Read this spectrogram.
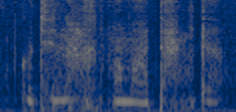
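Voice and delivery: soft secret whisper. Acted. Heimlich vor Papa. (leises Flüstern)

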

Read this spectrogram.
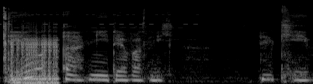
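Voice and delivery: hushed, puzzled whisper. Real, not acted. [name] alone at the switchboard, whispering to herself. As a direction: whisper to yourself while searching.

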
